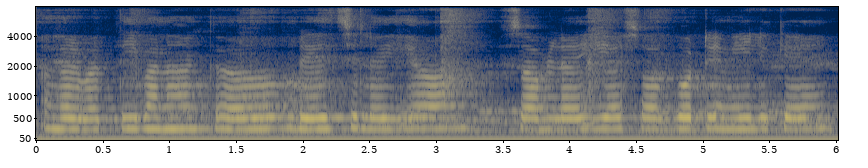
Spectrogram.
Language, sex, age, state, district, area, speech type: Maithili, female, 30-45, Bihar, Madhubani, rural, spontaneous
